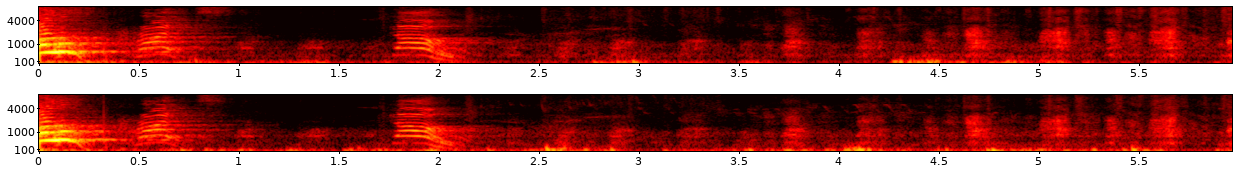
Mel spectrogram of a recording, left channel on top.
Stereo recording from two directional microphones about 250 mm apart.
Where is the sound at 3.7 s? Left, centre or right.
Left.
